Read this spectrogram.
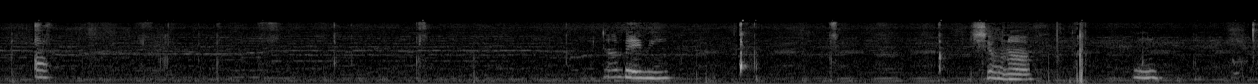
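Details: Baby hiccups: short, sharp squeaky hiccup sounds repeating irregularly, with soft music in the background.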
